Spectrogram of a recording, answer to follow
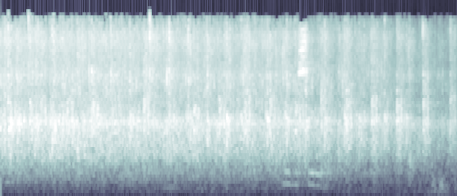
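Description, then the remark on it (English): Sustained applause from an audience, a dense wash of clapping that holds steady for several seconds before gradually thinning out near the end. “Let's give them a warm round of applause for their long-standing faithfulness and dedication.”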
